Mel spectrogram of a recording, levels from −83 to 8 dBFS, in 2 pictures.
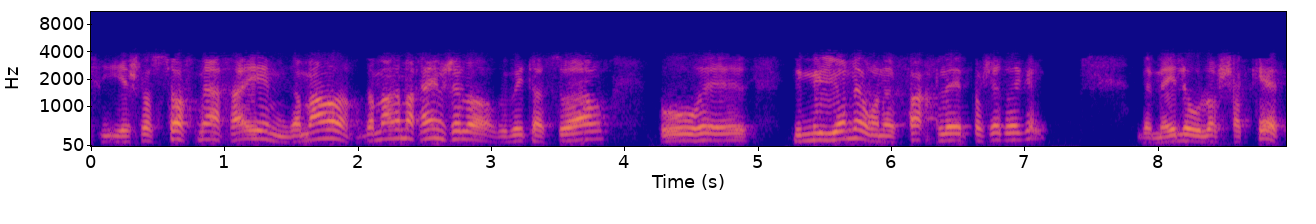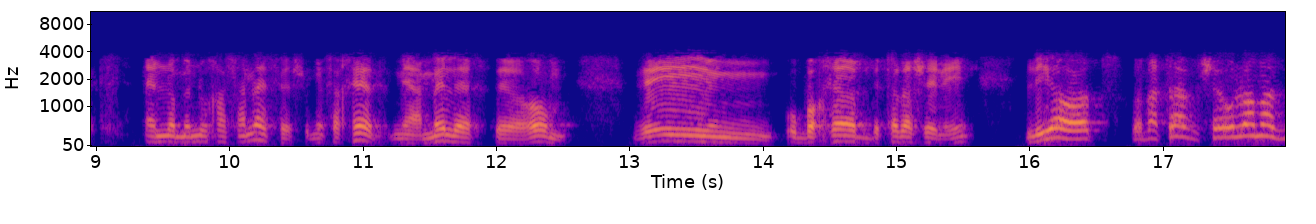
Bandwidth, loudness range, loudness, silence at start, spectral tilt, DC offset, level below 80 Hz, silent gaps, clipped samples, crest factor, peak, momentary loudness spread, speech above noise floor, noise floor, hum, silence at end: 4.3 kHz; 4 LU; -26 LUFS; 0 s; -9.5 dB/octave; under 0.1%; -68 dBFS; none; under 0.1%; 18 dB; -6 dBFS; 10 LU; 28 dB; -53 dBFS; none; 0 s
